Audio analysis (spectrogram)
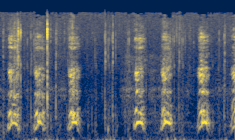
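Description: Two large dogs on a mountain trail, one black and rottweiler-like, bark repeatedly at close range in a steady run of loud, evenly spaced barks with no talk over them.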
